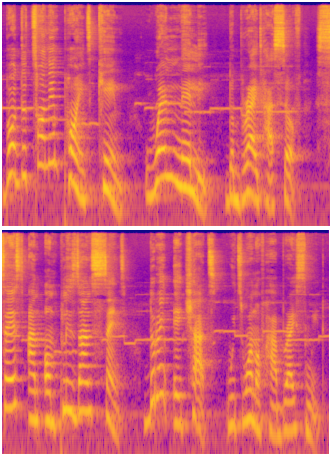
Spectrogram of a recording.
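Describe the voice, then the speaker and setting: A woman's voice: mid-range voice, sing-song, slow pace, faint music behind, poor audio. A woman narrating a scripted folktale as a storyteller.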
